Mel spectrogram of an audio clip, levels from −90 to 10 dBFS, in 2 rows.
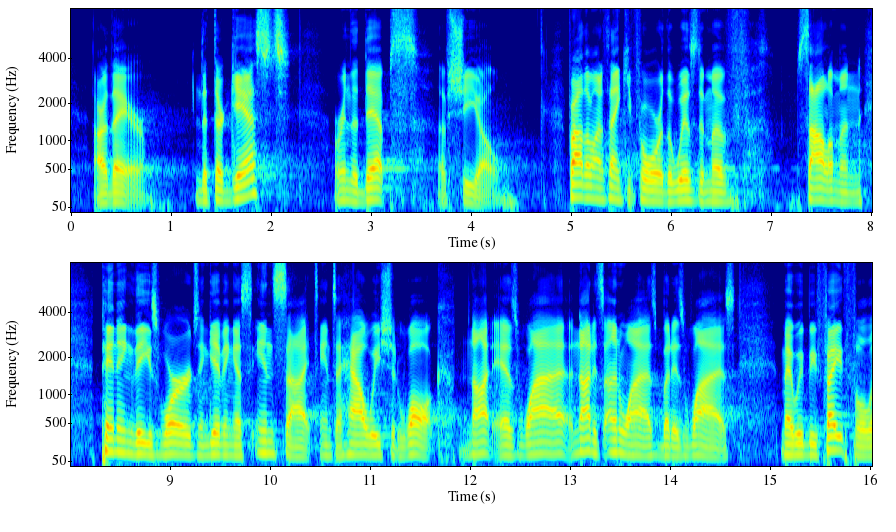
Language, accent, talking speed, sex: English, American, 175 wpm, male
